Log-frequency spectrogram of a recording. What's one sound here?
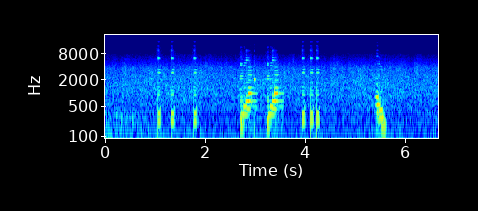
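Short electronic beeps sound as menu items are chosen.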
